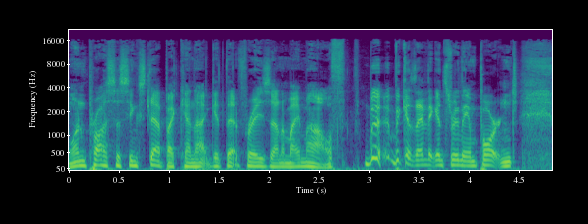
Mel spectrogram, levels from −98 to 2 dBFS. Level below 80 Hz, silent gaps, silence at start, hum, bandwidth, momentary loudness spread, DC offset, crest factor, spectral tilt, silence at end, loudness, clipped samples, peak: -38 dBFS; none; 0 s; none; 17 kHz; 3 LU; under 0.1%; 14 dB; -5 dB/octave; 0 s; -20 LUFS; under 0.1%; -6 dBFS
